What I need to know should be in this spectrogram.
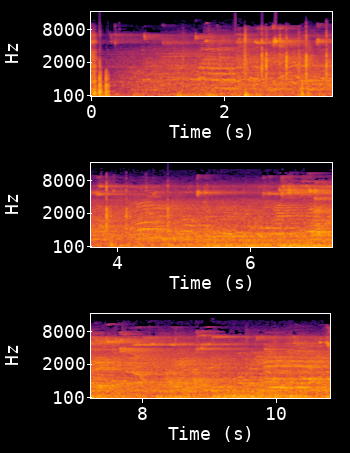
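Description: A crowd of spectators murmurs and calls out in a large echoing gym.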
